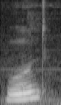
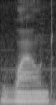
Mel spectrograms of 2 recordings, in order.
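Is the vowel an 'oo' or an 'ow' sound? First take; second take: oo; ow. First: The vowel is an 'oo' sound. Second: The vowel is an 'ow' sound. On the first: It means an injury. "वुन्ड भनेको अब घाउ भन्छौँ" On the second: It means twisted, in the past. "त्यसको past tense हो, त्यस त्यसलाई चाहिँ वाउन्ड भन्छौँ"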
